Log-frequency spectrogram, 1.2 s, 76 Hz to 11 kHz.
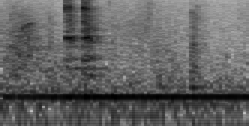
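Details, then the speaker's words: Simplex SmartSync-only non-addressable 2-wire horn/strobes run from a non-Simplex panel through a Simplex 4905-9938 sync module and DC-DC regulator. The panel puts out full-wave rectified current. Crisp double clicks land together about once a second: strobes flashing in sync, normal. "yeah they are in sync so I am currently sinking fire alarm devices simplex devices"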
